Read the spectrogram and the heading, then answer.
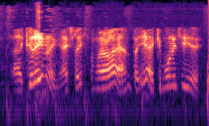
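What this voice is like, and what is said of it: British accent. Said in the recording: “a very, very, very, very good British accent”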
